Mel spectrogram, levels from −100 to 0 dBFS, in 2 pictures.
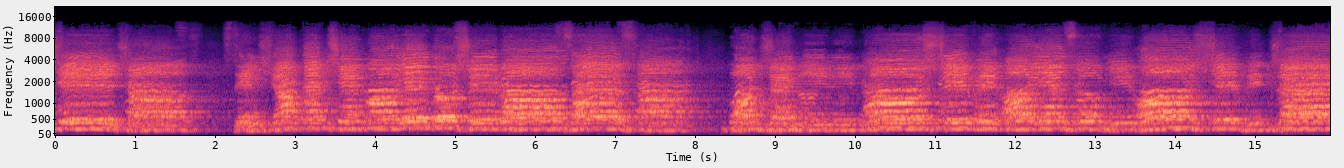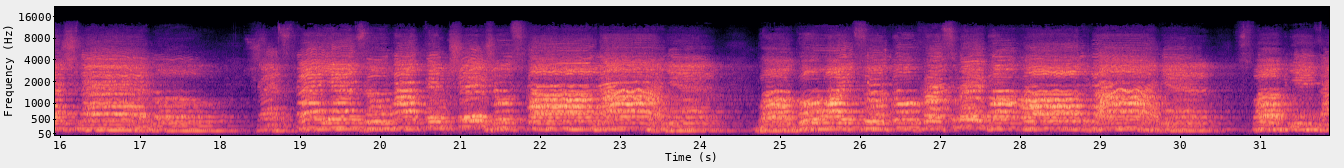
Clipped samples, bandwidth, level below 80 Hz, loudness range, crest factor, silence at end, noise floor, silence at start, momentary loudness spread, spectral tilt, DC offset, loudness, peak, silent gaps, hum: under 0.1%; 13.5 kHz; -68 dBFS; 4 LU; 16 dB; 0 s; -41 dBFS; 0 s; 11 LU; -4 dB/octave; under 0.1%; -20 LUFS; -4 dBFS; none; none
